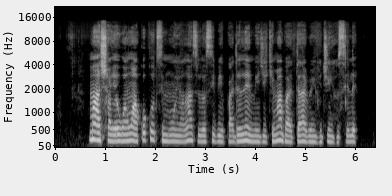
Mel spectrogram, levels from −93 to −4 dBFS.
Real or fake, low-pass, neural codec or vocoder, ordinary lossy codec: fake; 14.4 kHz; vocoder, 44.1 kHz, 128 mel bands every 512 samples, BigVGAN v2; AAC, 96 kbps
